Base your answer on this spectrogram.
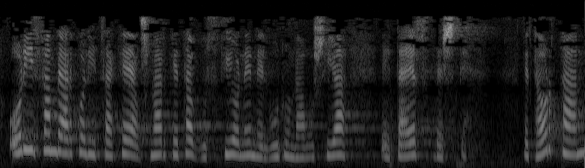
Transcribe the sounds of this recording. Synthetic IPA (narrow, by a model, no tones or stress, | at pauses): o̞ɾiːsambe̞aɾko̞lit͡sake̞awznaɾke̞t̪aɣust̪io̞ne̞ne̞lβuɾunaɣ̞usiae̞t̪ae̞zbe̞st̪e̞̥ | et̪ao̞ɾt̪an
